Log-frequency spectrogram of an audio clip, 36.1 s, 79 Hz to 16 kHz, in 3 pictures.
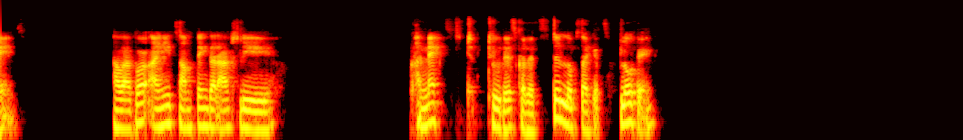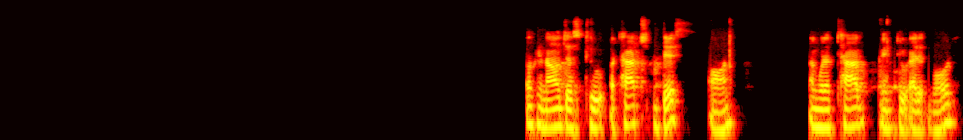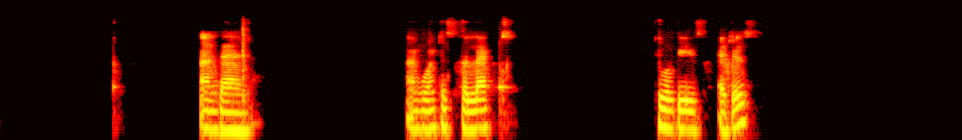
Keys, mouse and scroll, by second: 9.6 right click, 9.8 right click, 10.1 click, 10.2-11.4 typing, 10.4 Return, 11.1 Return, 11.8 click, 12.3 click, 12.8 shift+space, 13.4 shift+space, 14.0 click, 14.1 shift+space, 15.0 shift+space, 15.2-16.4 drag, 19.5 click, 19.5 right click, 21.3 Tab, 23.1 click, 24.5 click, 24.5 right click, 25.1 Tab, 25.6 click, 25.6 right click, 26.1 Tab, 27.3 KP_0, 28.1 middle click, 29.0 shift+middle click, 29.8 middle click, 31.5 right click, 33.8 right click, 34.6 middle click, 35.1 KP_7, 35.5 shift+middle click.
